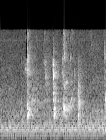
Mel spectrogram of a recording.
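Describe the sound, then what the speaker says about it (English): A razor is rinsed in a bowl of water: four or five soft, separate sloshes and splashes close by, with quiet gaps between them. "I keep my bowl over there to rinse my razor in"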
